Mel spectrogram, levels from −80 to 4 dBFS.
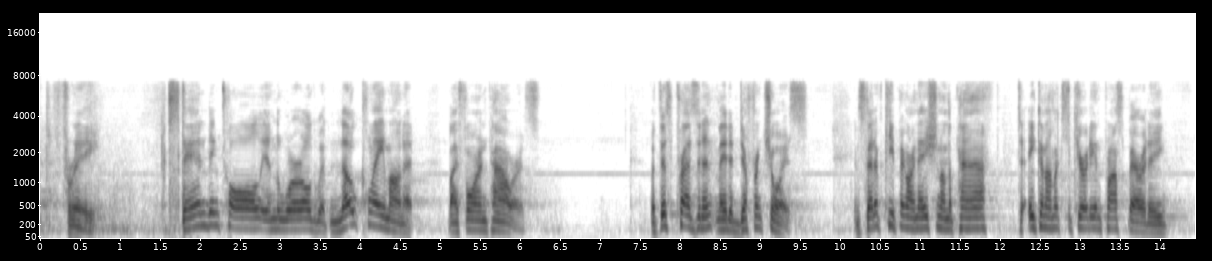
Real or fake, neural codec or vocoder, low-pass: fake; codec, 44.1 kHz, 7.8 kbps, Pupu-Codec; 7.2 kHz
